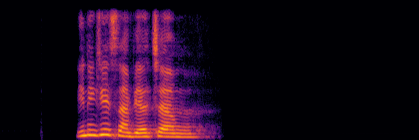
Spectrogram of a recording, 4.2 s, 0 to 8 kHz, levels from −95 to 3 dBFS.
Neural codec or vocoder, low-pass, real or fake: codec, 16 kHz, 4 kbps, FunCodec, trained on Chinese and English, 50 frames a second; 7.2 kHz; fake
